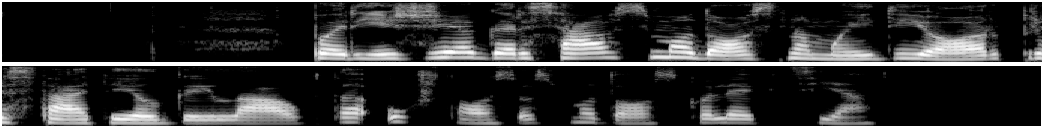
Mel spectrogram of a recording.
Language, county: Lithuanian, Kaunas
